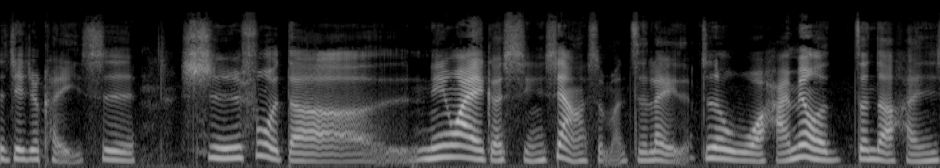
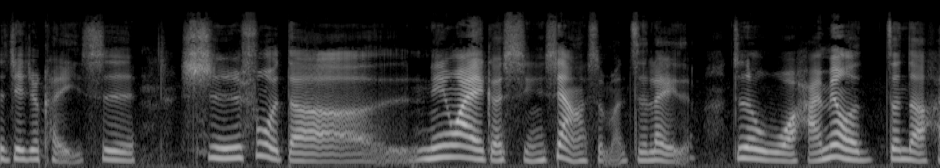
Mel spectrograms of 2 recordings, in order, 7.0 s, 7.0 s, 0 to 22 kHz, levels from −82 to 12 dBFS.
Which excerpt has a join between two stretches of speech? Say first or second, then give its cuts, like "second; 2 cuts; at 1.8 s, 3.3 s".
first; 1 cut; at 5.2 s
